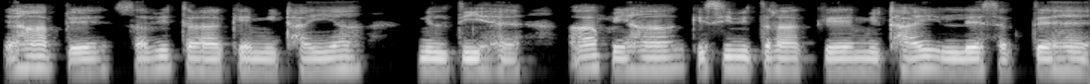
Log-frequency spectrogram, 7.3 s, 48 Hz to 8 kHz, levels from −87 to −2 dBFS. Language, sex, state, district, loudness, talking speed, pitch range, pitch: Hindi, male, Bihar, Supaul, -18 LUFS, 150 wpm, 110-125 Hz, 115 Hz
